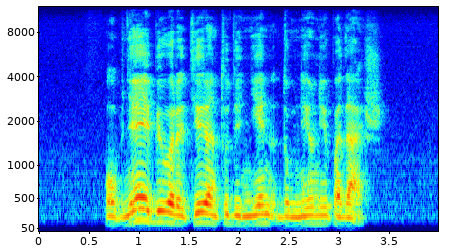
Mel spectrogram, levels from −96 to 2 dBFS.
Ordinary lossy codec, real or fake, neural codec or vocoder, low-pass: none; fake; vocoder, 24 kHz, 100 mel bands, Vocos; none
